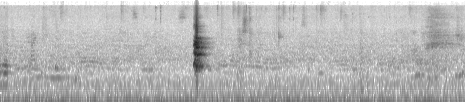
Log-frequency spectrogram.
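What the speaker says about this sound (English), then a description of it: "My dog appreciates you in the background" A dog gives a single sharp bark in the background of a live broadcast, brief and fairly loud against a low background hum.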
